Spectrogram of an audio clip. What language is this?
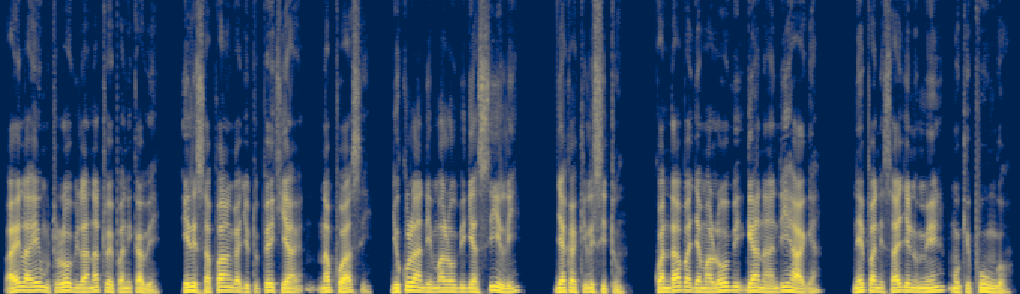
Matengo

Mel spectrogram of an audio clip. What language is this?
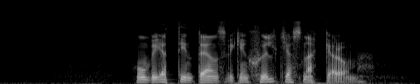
Swedish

